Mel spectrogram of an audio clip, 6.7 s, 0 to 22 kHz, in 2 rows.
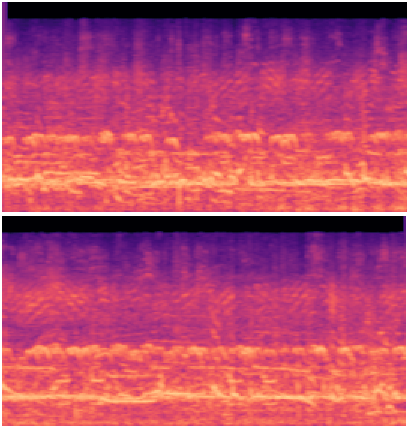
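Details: Swans waking at dawn activity in Inzai City, Chiba, Japan, 16 January 2022; a dense, droning chorus of honks, with one drawn-out downward-gliding call near the middle.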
